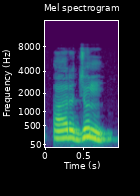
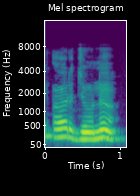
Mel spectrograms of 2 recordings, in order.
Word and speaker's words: अर्जुन: अर्जुन। अर्जुन नहीं, अर्जुन। उन्होंने न को आधा कर दिया था।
